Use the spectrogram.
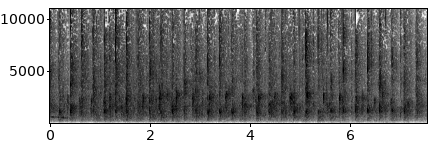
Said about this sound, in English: I give a round of applause.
